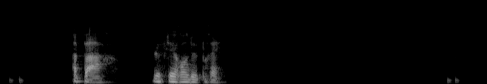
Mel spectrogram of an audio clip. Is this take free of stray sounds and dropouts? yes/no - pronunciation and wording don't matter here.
yes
